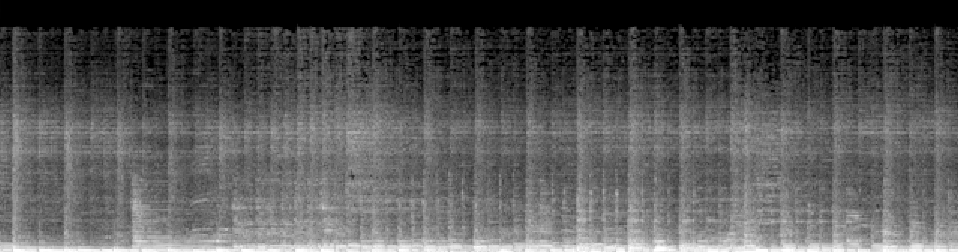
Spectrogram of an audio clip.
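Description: Live rock and roll band playing a blues shuffle: electric guitars, electric bass, drums and keyboard.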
